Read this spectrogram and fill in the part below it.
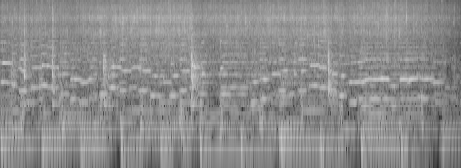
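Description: Zucchini frying in a hot pan gives a loud, continuous close sizzle with crackles and occasional knocks of stirring.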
